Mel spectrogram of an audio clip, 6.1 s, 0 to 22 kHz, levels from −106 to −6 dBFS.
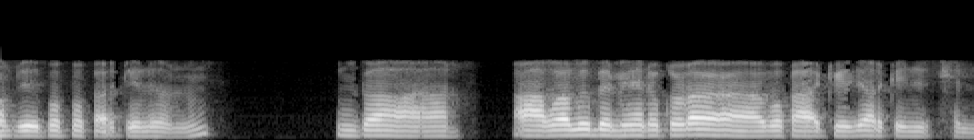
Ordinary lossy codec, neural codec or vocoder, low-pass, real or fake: AAC, 24 kbps; autoencoder, 22.05 kHz, a latent of 192 numbers a frame, VITS, trained on one speaker; 3.6 kHz; fake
